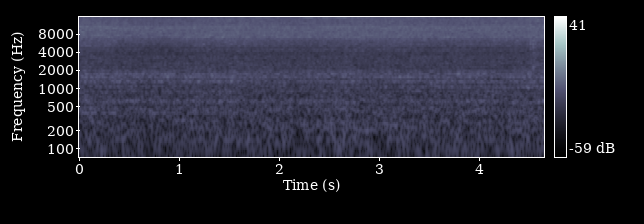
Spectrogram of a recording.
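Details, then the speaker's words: LG WM4000HWA TurboWash front load washer on Tub Clean cycle, filling with cold water for a rinse after the hot steam wash: steady even hiss of water, no knocks or squeals; normal fill. "with cold water now. as it does say that all rinses are cold."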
